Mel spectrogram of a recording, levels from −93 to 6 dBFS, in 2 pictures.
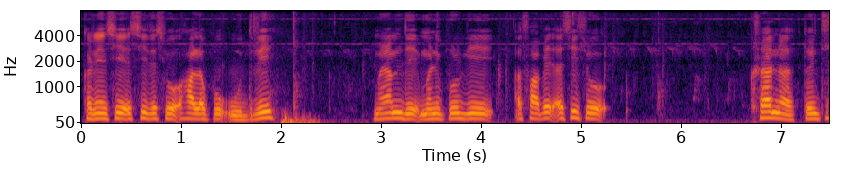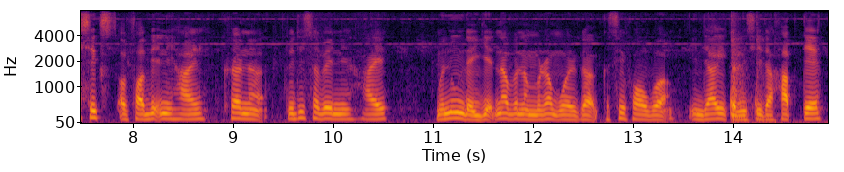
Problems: constant background noise, background conversations at intervals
